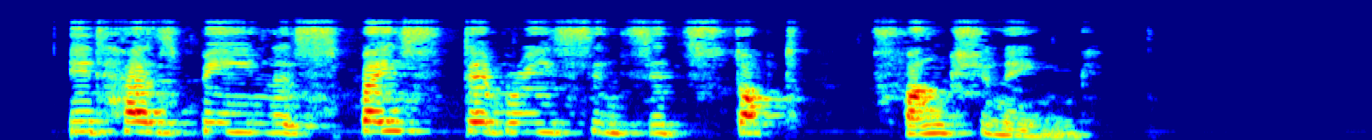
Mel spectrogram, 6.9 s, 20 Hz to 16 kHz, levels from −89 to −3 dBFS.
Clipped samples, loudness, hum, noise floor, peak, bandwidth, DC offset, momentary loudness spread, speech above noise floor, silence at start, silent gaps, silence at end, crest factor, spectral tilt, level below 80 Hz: under 0.1%; -22 LUFS; none; under -90 dBFS; -2 dBFS; 9.6 kHz; under 0.1%; 18 LU; over 67 dB; 0.35 s; none; 1.45 s; 22 dB; -2.5 dB/octave; -78 dBFS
